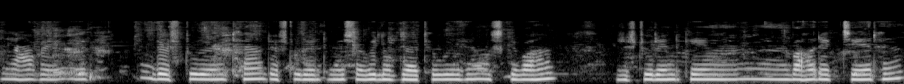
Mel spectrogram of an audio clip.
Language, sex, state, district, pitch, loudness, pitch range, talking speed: Hindi, female, Uttar Pradesh, Jalaun, 230 Hz, -15 LUFS, 225-245 Hz, 145 wpm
